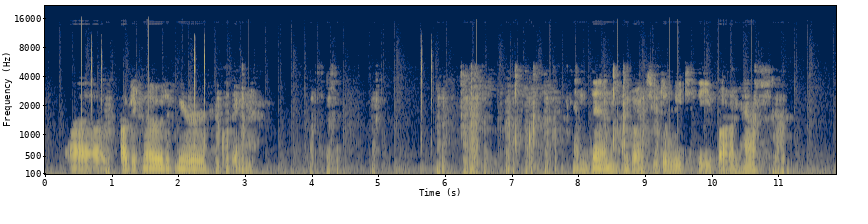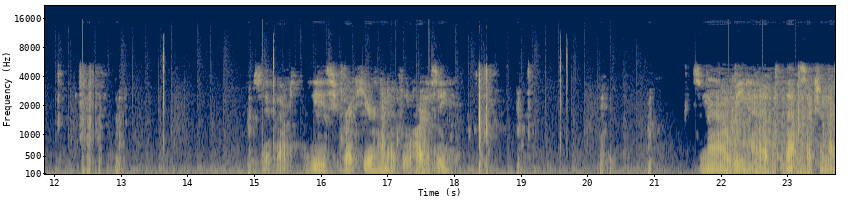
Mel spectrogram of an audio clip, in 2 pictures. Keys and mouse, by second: 1.4 click, 1.8 Tab, 3.3 Tab, 3.9 ctrl+s, 5.3 z, 6.9 z, 9.6 a, 11.1 a, 11.6 b, 17.3 KP_1, 18.1 x, 20.3 Tab, 21.2 z, 22.7 Tab.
